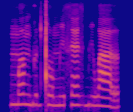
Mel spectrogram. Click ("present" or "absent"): present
